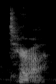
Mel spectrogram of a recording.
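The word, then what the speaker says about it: tarot: bag and grabs his tara deck pulls up yeah the final t is silent by the way yeah tara he goes ahead and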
